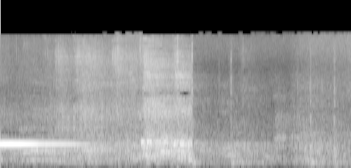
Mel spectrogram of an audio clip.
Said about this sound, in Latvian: Lūdzu zvanu.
